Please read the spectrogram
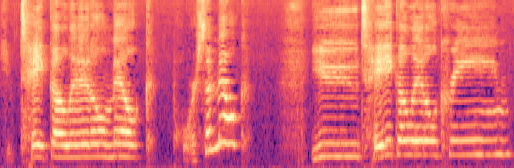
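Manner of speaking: slow, drawn-out instructions with actions; slow step-by-step demo. Shown as a demonstration. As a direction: stretch each step out so the kids can follow. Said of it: "I'm gonna get ready in shaking position".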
